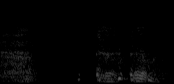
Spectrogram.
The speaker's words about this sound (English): sorry, I'm going to begin coughing a lot here.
